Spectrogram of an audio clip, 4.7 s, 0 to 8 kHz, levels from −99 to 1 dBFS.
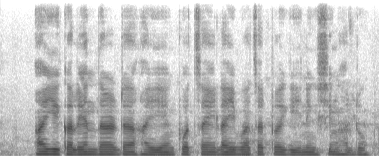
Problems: none marked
